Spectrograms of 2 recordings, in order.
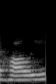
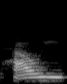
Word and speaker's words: Halle: I used to go by Holly Hayes, but everyone kind of just pronounces it as Hallie, so you know.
